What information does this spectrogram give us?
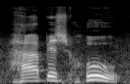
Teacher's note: হা পেশ হু হবে গলার শুরু হতে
